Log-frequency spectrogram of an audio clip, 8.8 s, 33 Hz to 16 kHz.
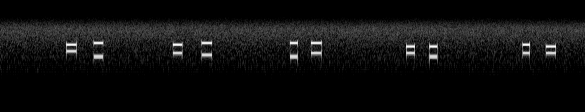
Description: DTMF, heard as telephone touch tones, dialled by hand, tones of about 140 ms. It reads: 03 86 39 71 87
